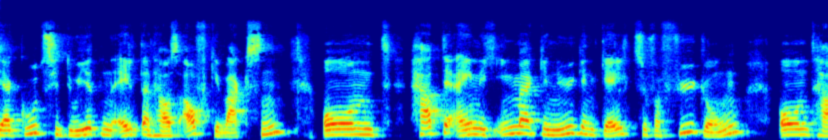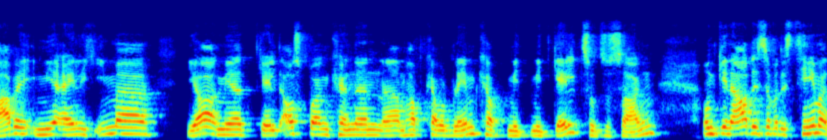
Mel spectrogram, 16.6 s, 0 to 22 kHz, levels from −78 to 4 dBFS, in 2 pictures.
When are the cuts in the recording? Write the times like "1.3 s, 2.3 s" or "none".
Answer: 10.5 s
